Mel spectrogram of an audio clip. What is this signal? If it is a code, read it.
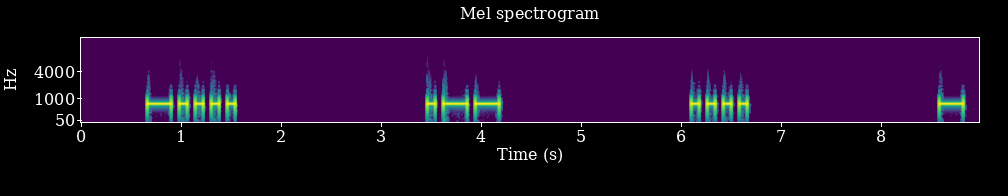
Morse code, heard as a keyed tone, about 15 wpm, spaced as for 4 wpm, 700 Hz. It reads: 6WHT
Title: USA Call Signs - 8x Character Spacing - 15wpm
